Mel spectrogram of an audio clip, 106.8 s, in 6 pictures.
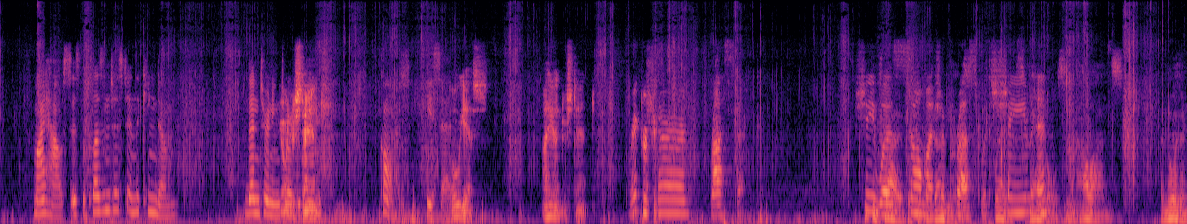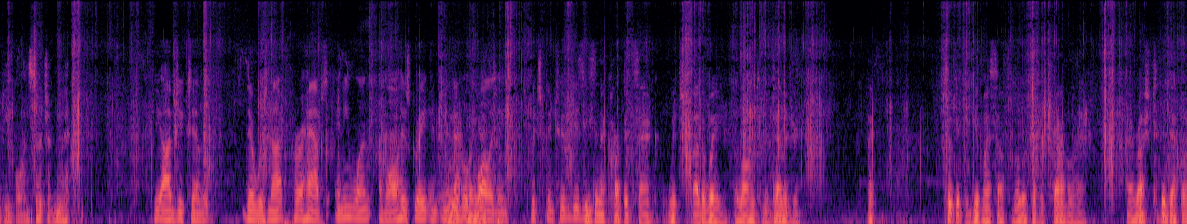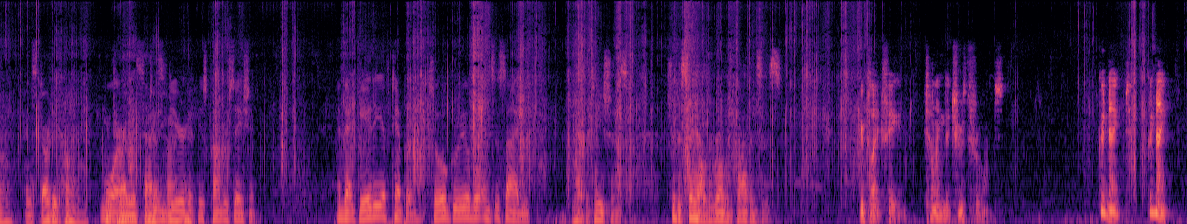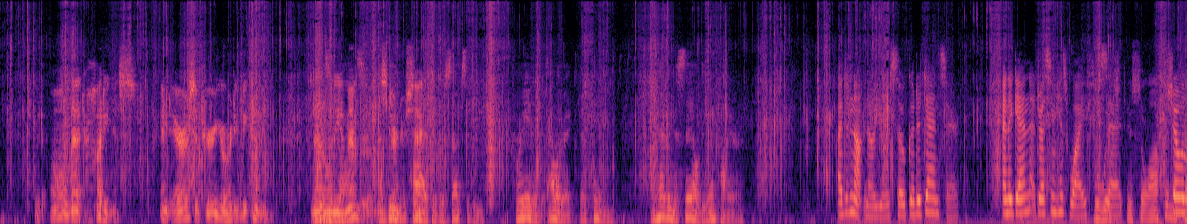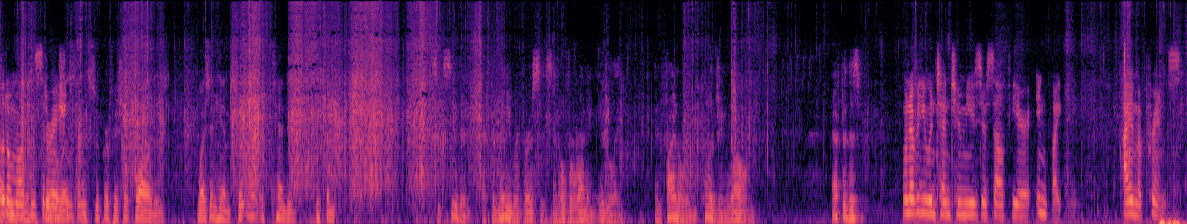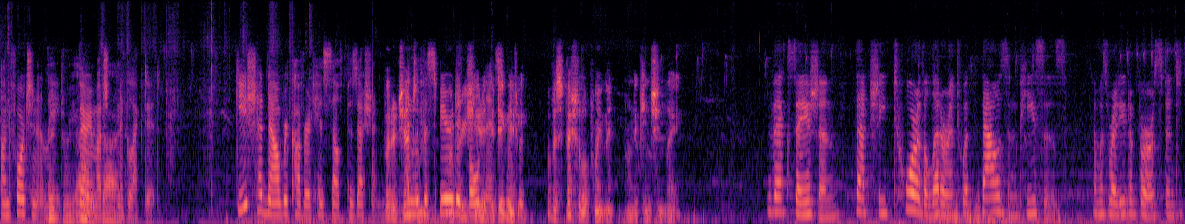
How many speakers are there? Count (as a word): six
